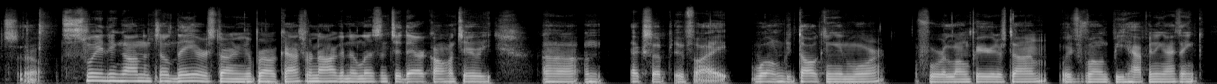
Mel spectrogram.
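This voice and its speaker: A man chatting casually as a livestream host, rambling with many fillers and restarts, his voice rough with morning sleep, alone in a room. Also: medium pitch, monotone, moderate pace, no echo. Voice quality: gravelly morning voice. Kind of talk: casual live-stream chat.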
